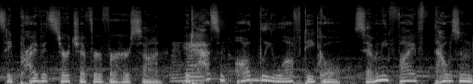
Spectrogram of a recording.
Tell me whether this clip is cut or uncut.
cut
